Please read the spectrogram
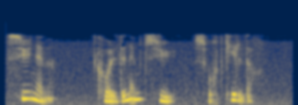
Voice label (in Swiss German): "zuenemme", alsace; meteo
